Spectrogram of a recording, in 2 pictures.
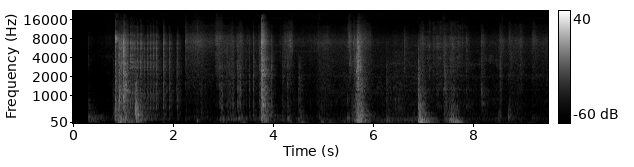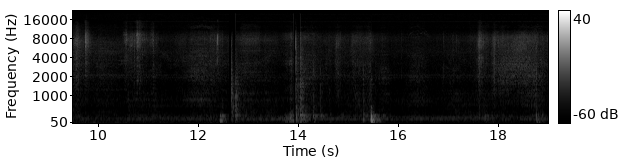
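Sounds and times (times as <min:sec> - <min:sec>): knocks and clunks: 0:05.6 - 0:08.0.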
